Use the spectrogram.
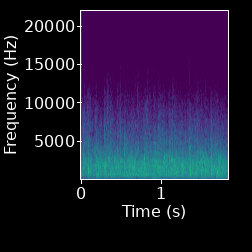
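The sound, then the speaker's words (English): A room of people clapping together for a participant who has just answered a question about the prodigal son, a dense, steady wash of applause that holds at an even loudness for the full two seconds with no voices breaking through. “Give her a clap.”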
